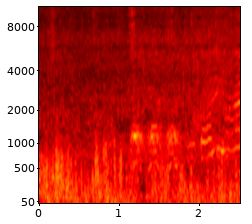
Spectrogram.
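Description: A dog gives a few short, faint yips or barks at a distance in a coastal area at low tide, mixed in with background noise and people talking.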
